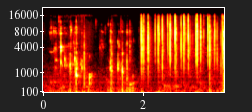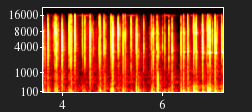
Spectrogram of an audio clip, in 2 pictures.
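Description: Long acrylic nails tap and scratch a small red studded glass perfume bottle with a rose cap, held in both hands. The first two seconds bring soft, scattered scratching and crinkly textures. After that comes a steady run of quick, dry, bright taps on the textured glass, each clicking short and sharp with almost no ring.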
